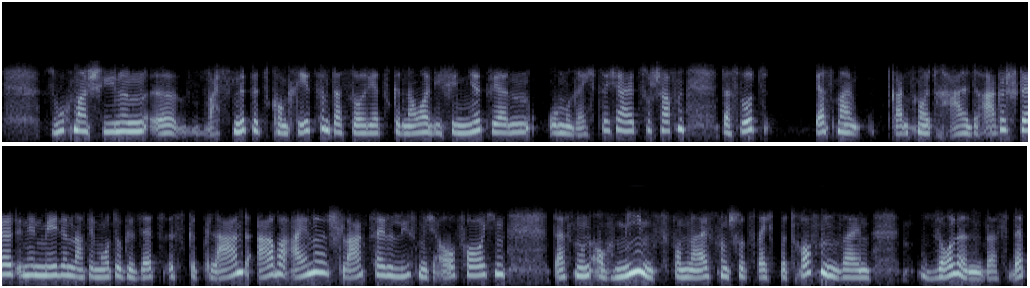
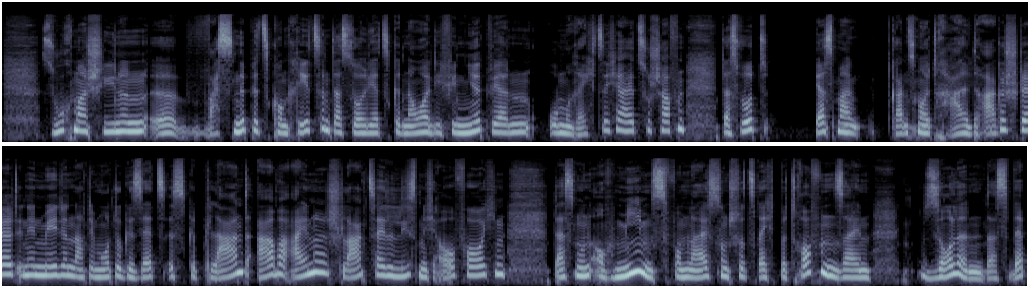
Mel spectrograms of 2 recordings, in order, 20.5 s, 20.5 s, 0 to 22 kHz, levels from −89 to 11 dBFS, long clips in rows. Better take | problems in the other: second | phone-call audio

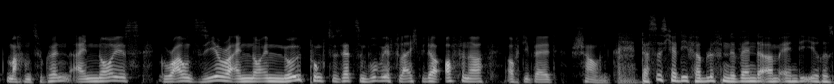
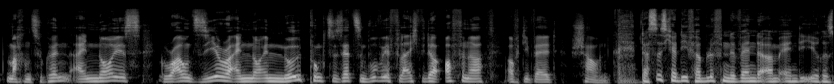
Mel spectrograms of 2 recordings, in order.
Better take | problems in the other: second | muffled; very; fading above 1.5 kHz

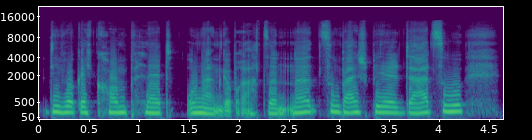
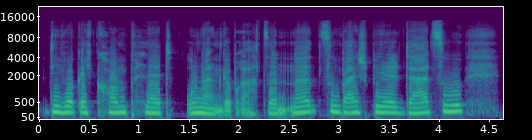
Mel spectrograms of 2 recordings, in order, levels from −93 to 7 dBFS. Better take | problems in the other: neither | distortion; slight; 10 dB below the speech; the same in both

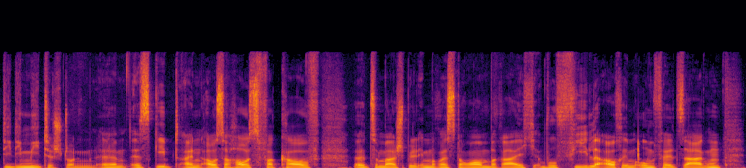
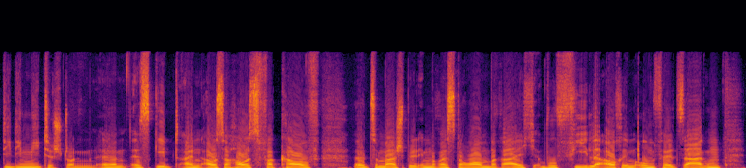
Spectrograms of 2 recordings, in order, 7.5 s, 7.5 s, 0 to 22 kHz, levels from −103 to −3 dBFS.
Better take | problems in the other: first | distortion; slight; 10% of the sound clipped

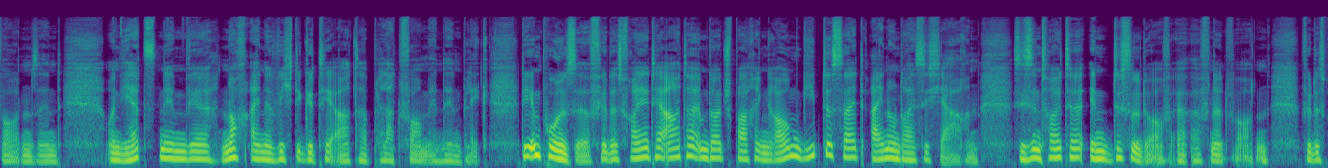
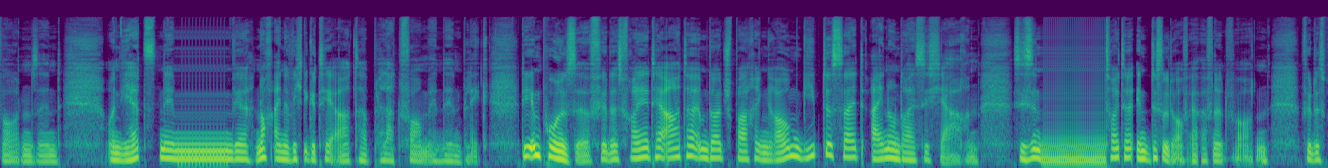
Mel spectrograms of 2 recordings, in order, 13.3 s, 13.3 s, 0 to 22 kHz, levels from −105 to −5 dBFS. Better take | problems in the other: first | audio freezing; at 2 s and at 10 s for 0.5 s

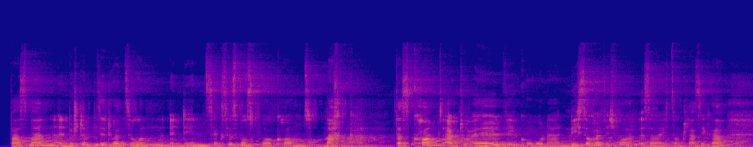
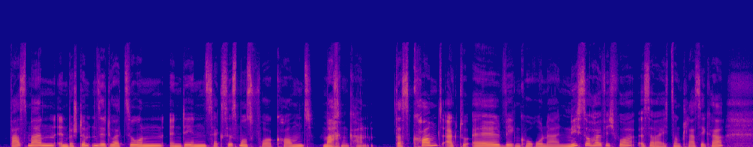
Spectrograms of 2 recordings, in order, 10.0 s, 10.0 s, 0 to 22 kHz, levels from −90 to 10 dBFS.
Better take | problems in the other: second | room echo; noticeable; dies away in 1.9 s // off-mic speech; somewhat distant

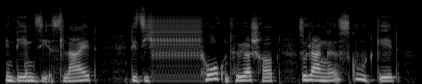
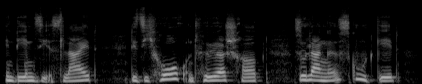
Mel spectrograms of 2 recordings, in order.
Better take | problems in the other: second | audio freezing; at 1.5 s

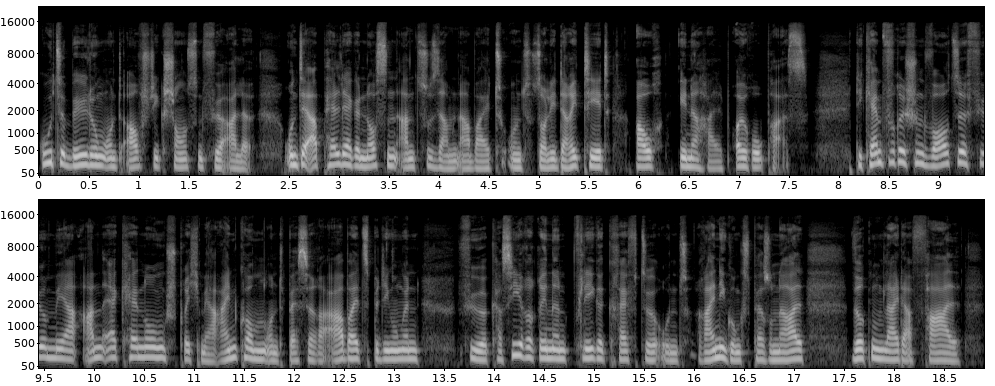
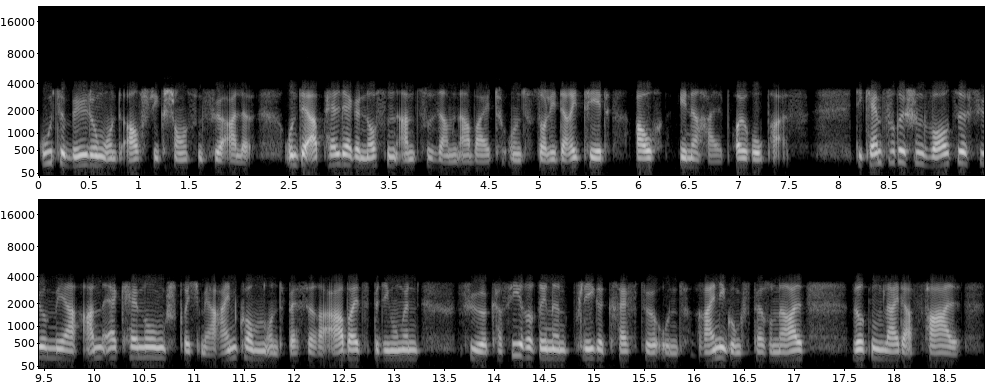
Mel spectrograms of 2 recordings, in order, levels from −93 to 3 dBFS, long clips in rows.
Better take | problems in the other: first | phone-call audio; nothing above 3.5 kHz

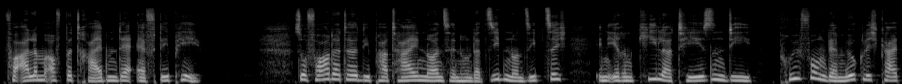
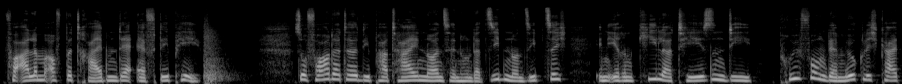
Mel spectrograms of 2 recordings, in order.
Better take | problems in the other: first | clattering dishes; faint; at 2 s; peak 10 dB below the speech

